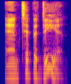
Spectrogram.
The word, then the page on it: antipodean: British English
